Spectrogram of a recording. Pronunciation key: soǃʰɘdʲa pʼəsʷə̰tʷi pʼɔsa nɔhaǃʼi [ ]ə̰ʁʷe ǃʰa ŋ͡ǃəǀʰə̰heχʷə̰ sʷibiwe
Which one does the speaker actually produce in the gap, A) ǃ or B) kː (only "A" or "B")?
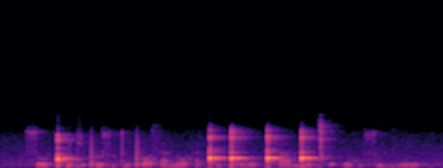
A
